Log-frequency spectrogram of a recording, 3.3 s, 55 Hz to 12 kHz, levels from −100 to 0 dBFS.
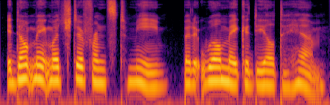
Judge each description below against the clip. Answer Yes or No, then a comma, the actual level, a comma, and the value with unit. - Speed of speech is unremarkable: No, fast, 270 wpm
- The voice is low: No, medium, 170 Hz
